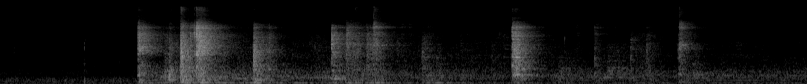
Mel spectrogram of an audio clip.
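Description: Plastic knocks and clatter of a ceiling cassette air conditioner's return-air grille being unlatched and swung down by hand, starting about a second and a half in as a run of sharp knocks, the loudest about two and five seconds in.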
